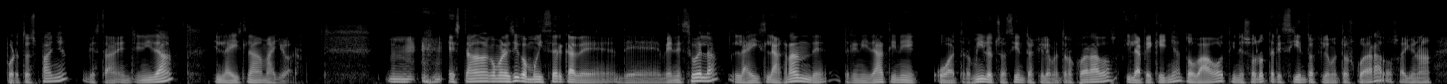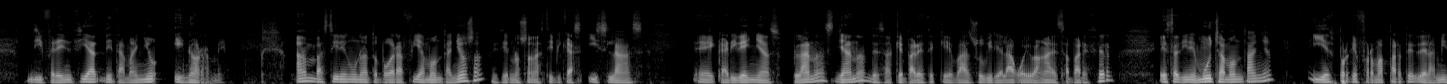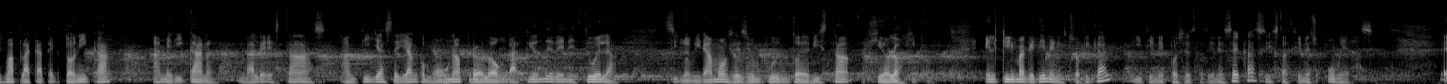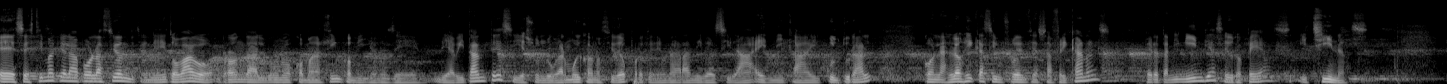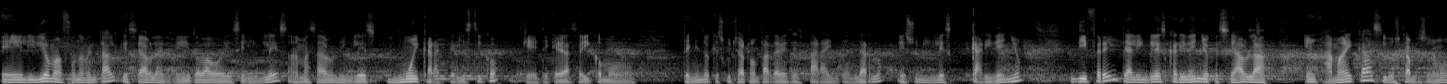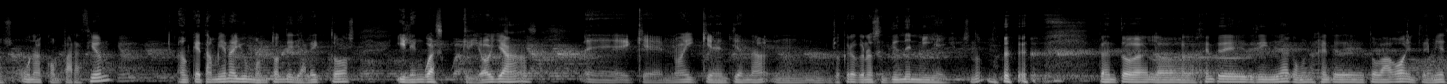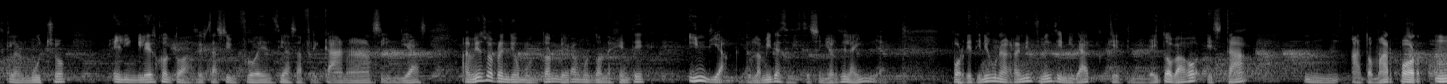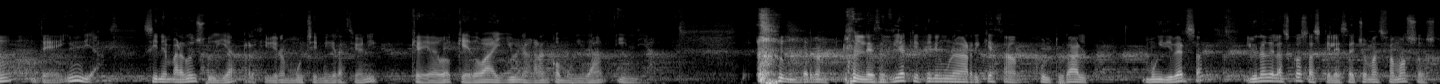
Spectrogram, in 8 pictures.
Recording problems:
echo of what is said; strong; from 30 s on; 260 ms later, 10 dB below the speech

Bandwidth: 14.5 kHz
